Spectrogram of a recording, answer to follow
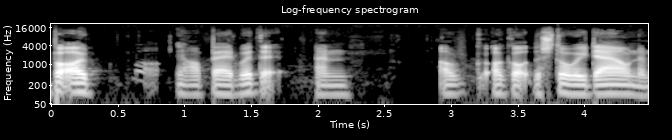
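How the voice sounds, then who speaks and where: With a southern English accent, a man speaks in a fairly low, monotone voice with flat intonation at a moderate pace, the sound dry and close with no echo. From southern England (Hampshire). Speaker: army veteran. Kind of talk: casual chat.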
